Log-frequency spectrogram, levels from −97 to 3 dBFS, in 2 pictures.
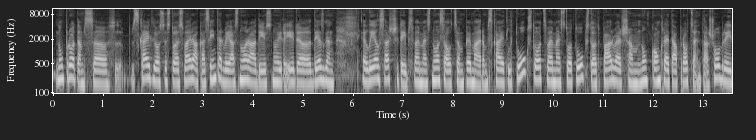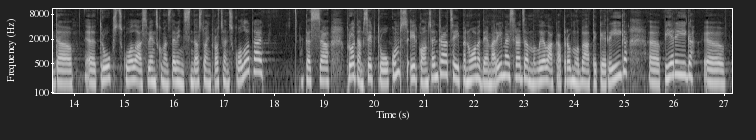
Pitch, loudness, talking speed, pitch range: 190 Hz, -23 LUFS, 115 wpm, 175-215 Hz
